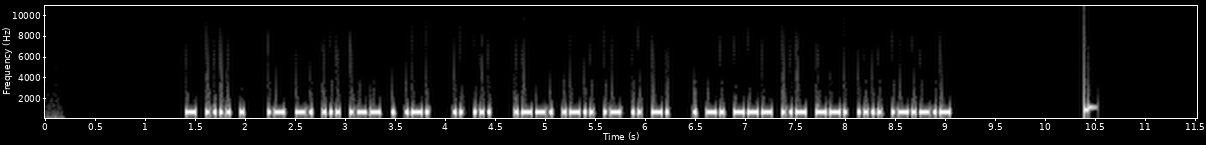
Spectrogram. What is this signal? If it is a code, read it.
Morse code, heard as a keyed tone, about 36 wpm, 700 Hz. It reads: THE ANSWER IS PLAIN ENOUGH.
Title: Sentences from Top 1000 Words - Review Part 2 - 35wpm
